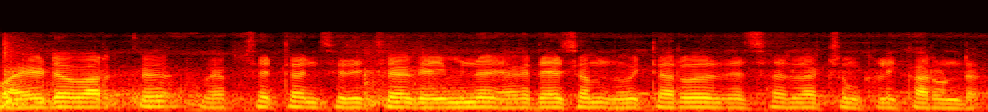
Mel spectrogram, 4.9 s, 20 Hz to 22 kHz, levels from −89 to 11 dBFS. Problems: constant background noise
